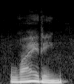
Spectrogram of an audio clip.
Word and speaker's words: whiting: Whiting. It's whiting. Okay, I kind of figured because white it's very close to being the the whole worth of white, but whiting.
